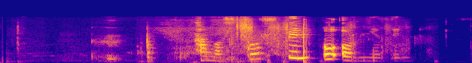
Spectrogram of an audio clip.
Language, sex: Icelandic, other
